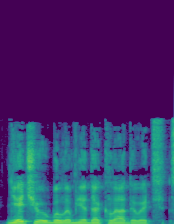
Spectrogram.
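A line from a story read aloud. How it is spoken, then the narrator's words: Angry commander shouting. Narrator (Russian): багровей, кричал командир дивизии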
